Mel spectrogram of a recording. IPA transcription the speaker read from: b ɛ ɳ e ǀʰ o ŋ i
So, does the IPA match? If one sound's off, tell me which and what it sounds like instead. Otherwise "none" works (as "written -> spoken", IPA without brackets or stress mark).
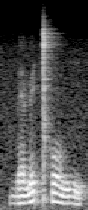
none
